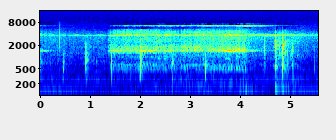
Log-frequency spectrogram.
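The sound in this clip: An old-style telephone bell rings once as a single continuous ring lasting about three seconds. It sounds fairly faint and bright, with a few sharp clicks and knocks before and after it.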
